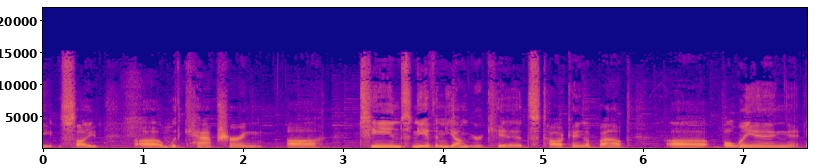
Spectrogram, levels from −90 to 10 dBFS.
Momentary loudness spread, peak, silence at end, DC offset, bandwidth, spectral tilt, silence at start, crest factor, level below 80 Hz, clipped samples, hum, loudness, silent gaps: 9 LU; -4 dBFS; 0 s; under 0.1%; 15.5 kHz; -4 dB/octave; 0 s; 18 dB; -60 dBFS; under 0.1%; none; -23 LUFS; none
